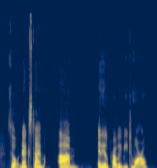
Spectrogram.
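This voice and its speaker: This woman talks at a fairly quick pace with ordinary pitch variation. She has an unremarkable speaking voice. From Canada, northern British Columbia. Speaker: quilter. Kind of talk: live stream tutorial and chat. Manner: casual, chatty.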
